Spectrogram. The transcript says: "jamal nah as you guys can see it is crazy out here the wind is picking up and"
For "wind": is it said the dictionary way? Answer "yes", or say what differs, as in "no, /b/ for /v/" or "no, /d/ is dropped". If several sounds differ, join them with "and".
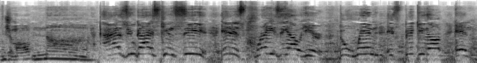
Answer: yes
